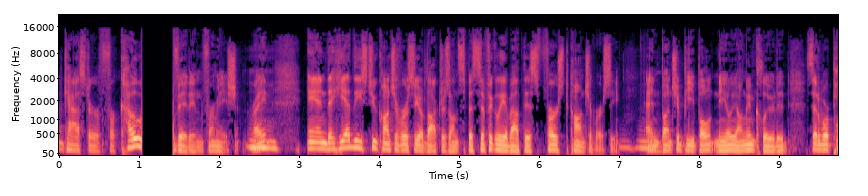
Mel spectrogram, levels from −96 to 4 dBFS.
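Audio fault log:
1.03–1.43 s, Bluetooth stall: the speech drops to complete silence for about 0.4 s, then resumes where it left off. Likely radio interference delayed packets, so the headphones' buffer emptied and playback paused until the resent packets arrived.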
